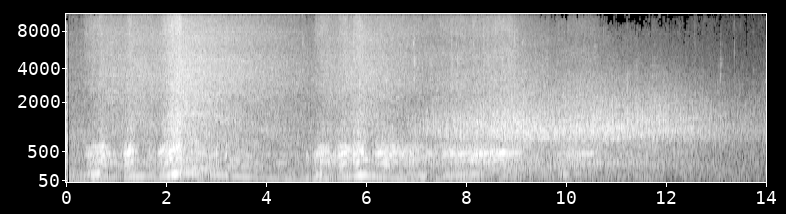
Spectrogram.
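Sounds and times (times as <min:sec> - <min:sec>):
car engine accelerating: 0:00.0 - 0:11.1.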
